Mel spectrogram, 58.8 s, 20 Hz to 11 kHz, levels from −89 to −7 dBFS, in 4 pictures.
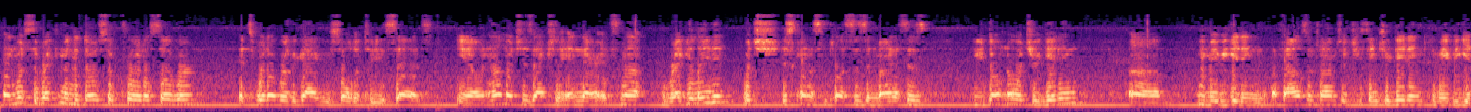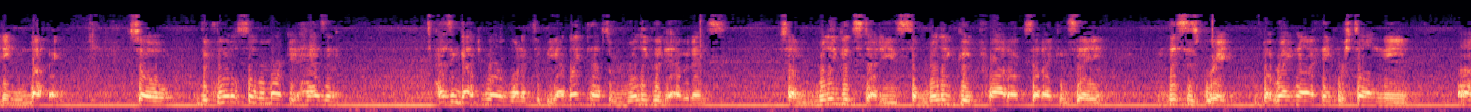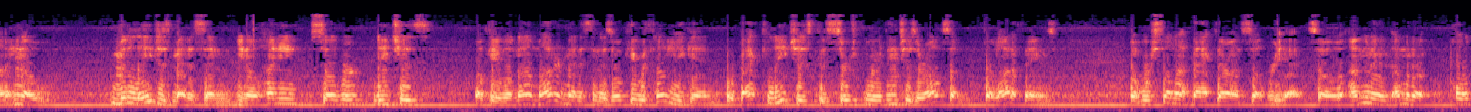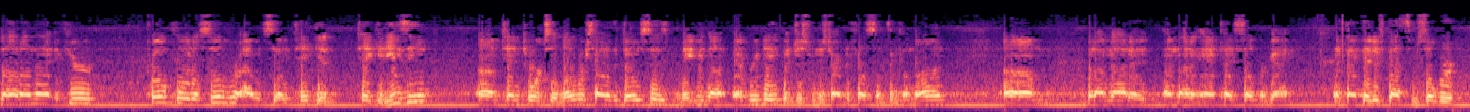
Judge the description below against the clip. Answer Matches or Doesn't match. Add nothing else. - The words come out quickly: Matches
